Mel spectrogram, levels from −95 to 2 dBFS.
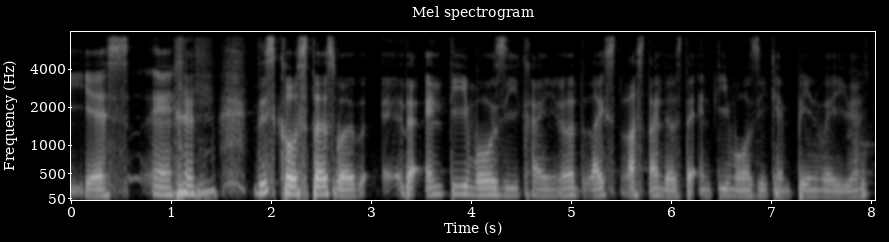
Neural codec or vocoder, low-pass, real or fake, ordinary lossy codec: none; 7.2 kHz; real; none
